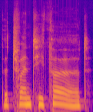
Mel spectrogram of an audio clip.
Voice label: announcements female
